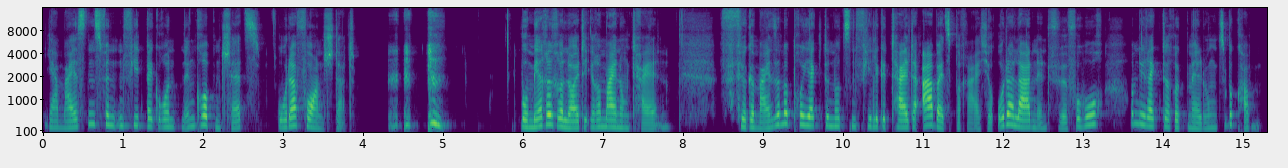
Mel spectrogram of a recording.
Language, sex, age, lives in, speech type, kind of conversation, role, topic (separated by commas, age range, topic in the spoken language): German, female, 30-34, Germany, read, expert-assistant, expert, Kennst du Plattformen, auf denen man digitale Kunst nicht nur sehen, sondern auch mit anderen diskutieren kann?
